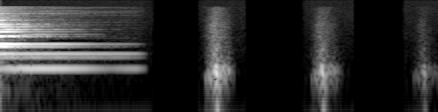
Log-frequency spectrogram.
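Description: Notification-bell sound effect: a single bright ding that rings and fades away within the first second, followed by two short, soft clicks.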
